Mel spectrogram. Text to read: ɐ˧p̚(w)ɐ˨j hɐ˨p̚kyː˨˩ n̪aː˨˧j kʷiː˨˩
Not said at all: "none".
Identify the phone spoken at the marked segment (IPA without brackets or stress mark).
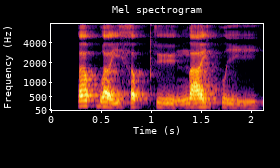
w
